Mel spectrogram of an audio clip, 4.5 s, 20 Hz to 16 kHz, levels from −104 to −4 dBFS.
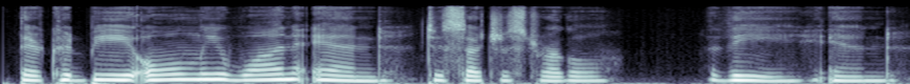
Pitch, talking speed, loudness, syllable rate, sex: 200 Hz, 145 wpm, -15 LUFS, 4.2 syllables/s, female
